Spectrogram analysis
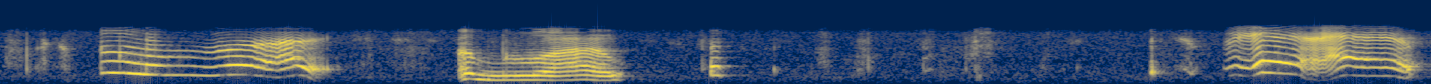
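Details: A baby with hiccups, also sneezing, cries in rising and falling wails with brief breaks and small catches between bouts: infant crying.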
